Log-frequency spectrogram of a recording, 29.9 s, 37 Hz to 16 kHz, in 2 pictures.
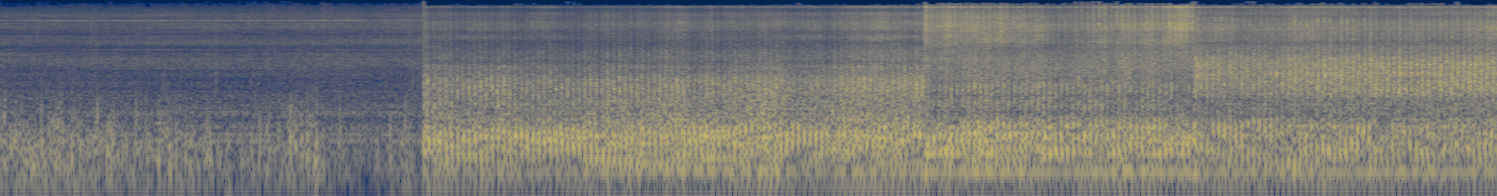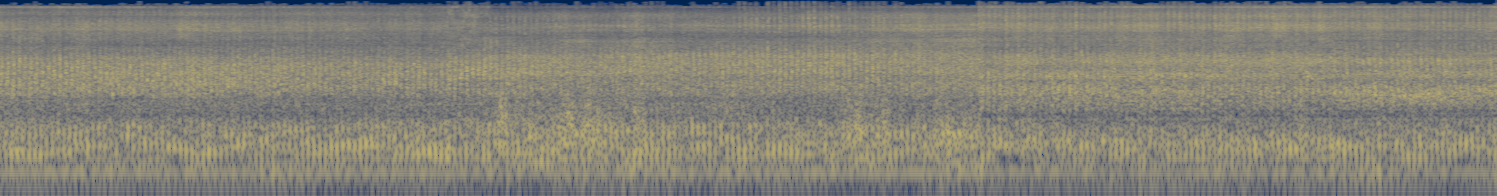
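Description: UH-60 Black Hawk medevac helicopter running on the ground with its rotors turning, a steady rotor and turbine noise. It is fainter at first and jumps abruptly louder about four seconds in, then holds steady.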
